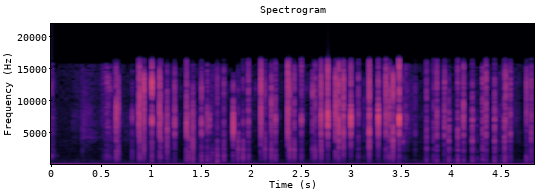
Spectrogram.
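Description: Long nails tap quickly along the edges and faces of a small, hollow pink cardboard eyeshadow palette box. The result is a rapid stream of short, dry, bright clicks and light scratchy taps that die away almost instantly, over a steady low hum.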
